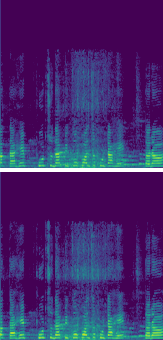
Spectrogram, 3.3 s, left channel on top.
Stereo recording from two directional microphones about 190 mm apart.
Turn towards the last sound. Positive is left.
turn(degrees=-15)  # may be behind; listen again after turning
